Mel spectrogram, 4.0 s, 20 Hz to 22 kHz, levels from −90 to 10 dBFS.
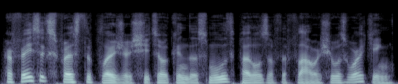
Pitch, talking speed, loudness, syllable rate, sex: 105 Hz, 255 wpm, -20 LUFS, 6.3 syllables/s, male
